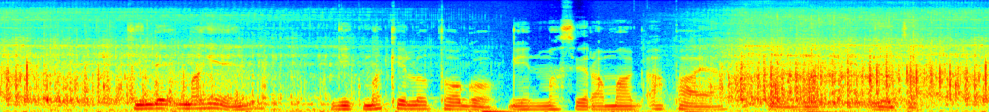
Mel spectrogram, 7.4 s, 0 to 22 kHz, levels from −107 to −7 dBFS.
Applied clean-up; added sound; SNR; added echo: none; Engine; -1 dB; none.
